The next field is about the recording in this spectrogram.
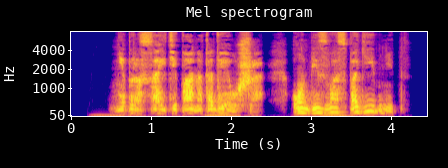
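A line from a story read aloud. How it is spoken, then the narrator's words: Whisper. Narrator (Russian): шепнула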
